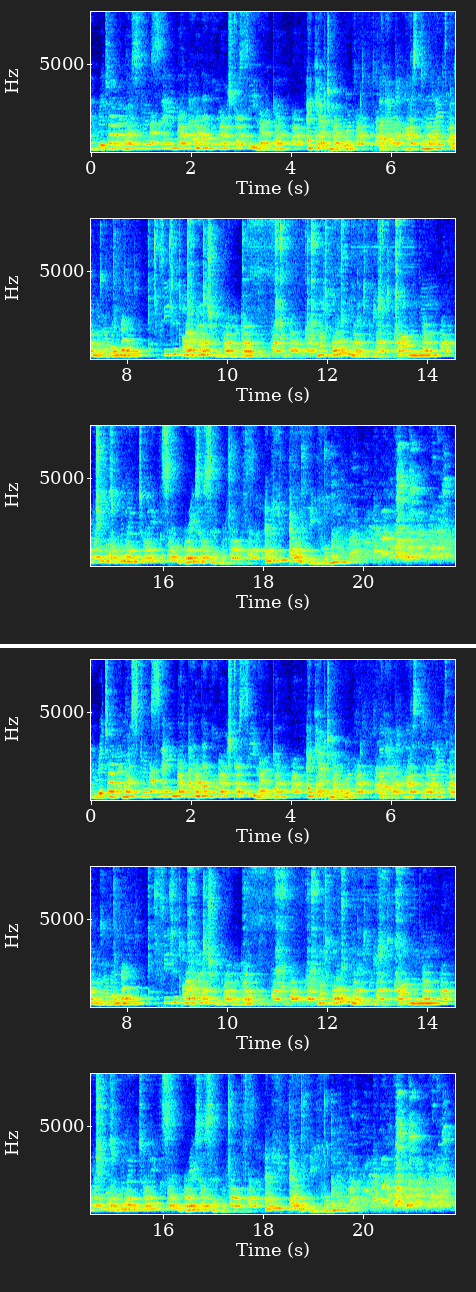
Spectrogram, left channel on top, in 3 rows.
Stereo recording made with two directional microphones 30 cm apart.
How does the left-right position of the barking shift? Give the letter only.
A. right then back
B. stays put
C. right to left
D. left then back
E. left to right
D.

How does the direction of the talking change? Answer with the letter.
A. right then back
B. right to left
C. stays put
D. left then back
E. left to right
B.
